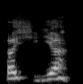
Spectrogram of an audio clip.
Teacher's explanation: ہاں کی آواز گلے میں آنی چاہیے. اور تا 2 زبر تن جو ہے، یہ بول تا مربوطہ جو ہے ہاں میں بدل گئی اگر ہم یہاں رکے ہیں تو.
